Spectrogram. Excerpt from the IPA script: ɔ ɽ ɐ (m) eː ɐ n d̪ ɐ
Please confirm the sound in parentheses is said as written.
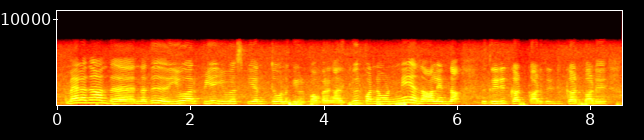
no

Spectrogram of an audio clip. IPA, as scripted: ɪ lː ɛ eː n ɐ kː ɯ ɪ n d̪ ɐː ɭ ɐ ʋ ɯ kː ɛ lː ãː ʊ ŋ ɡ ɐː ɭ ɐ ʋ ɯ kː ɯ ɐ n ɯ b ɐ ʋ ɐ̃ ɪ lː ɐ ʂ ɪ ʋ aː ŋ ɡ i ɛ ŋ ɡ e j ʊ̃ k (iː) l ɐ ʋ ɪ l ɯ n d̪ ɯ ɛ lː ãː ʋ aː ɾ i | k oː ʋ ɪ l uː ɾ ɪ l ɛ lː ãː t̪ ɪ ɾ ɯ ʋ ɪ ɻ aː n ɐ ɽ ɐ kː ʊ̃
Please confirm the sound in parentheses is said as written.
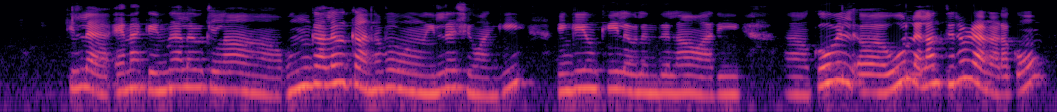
yes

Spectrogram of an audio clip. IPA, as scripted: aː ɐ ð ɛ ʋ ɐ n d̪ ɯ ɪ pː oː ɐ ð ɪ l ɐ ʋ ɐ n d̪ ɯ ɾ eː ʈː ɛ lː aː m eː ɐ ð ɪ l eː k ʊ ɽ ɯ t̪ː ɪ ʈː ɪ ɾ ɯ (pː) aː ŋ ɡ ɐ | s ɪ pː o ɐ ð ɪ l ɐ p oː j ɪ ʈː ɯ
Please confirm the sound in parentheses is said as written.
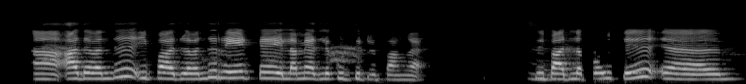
yes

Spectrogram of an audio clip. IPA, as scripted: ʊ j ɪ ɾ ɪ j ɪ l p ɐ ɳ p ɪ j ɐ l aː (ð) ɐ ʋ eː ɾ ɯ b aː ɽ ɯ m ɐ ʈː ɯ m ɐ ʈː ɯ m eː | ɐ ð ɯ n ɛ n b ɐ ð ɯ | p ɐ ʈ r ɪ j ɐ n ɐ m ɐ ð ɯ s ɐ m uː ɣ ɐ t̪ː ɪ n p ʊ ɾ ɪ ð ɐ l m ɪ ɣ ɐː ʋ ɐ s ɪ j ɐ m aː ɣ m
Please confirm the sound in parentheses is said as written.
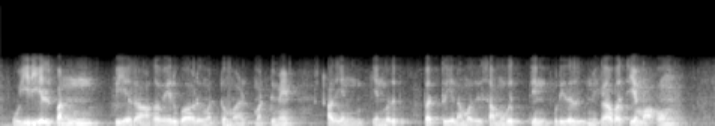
no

